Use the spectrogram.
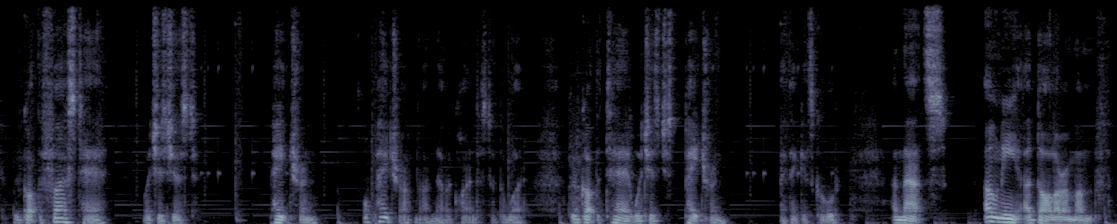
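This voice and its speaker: A man talking casually to camera in a rambling, self-deprecating way with deadpan whimsy. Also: low-pitched, creaky, slightly rough. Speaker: video creator and host. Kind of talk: casual improvised monologue to camera.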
